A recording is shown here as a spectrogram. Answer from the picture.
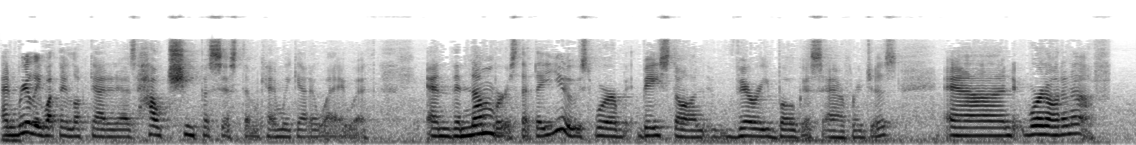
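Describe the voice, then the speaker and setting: A woman with a Canadian accent, fairly low-pitched, with ordinary pitch variation over noticeable background noise. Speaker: parent advocate. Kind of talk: interview. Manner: fast talker.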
